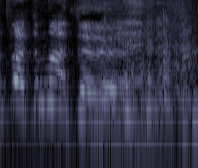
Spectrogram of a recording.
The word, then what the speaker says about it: Fatimata: Imagine an Italian chef is like, hey, pasta di Fatimata. That's one way to remember it.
